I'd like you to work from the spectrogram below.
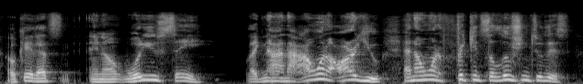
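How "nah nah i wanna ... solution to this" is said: pitched-up, playful protest; hammed-up customer complaint, higher; mock argumentative. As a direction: refuse and demand in mock frustration. Acts out wanting an argument.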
